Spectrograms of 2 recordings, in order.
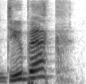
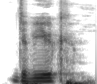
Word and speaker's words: Dubuque: I'm gonna say it wrong Nicole is a dubeck Dubuque sorry Nicole I'm gonna keep this joke going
